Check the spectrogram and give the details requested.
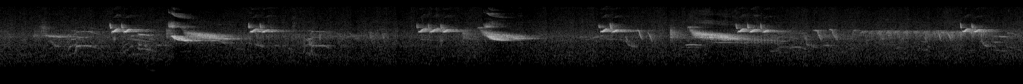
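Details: A resting Worm-eating warbler (Helmitheros vermivorus) gives high, thin chips and short buzzy notes in bursts every couple of seconds over a faint background hiss.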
